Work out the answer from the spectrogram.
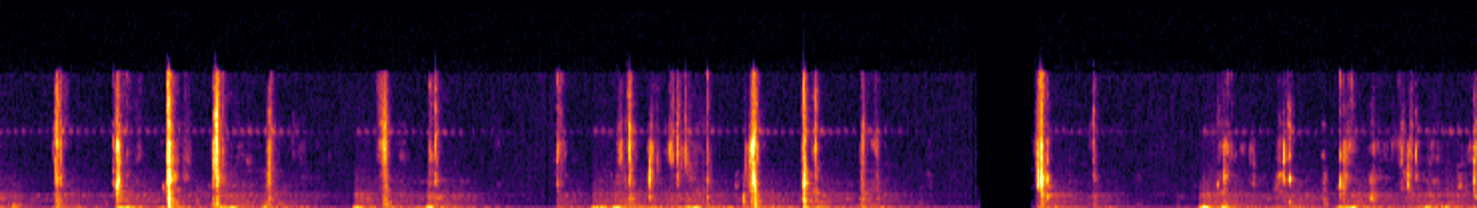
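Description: Close-miked biting and chewing of small car-shaped milk-chocolate candies: clusters of sharp mouth clicks and crunches, broken by a pause of about a second and a half past the middle.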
